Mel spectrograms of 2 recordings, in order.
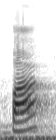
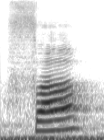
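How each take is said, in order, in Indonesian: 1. Suku kata ini dimulai dengan bunyi 'p'. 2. Suku kata ini dimulai dengan bunyi 'f'. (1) "bukan pa" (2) "Fa bukan pa ya"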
